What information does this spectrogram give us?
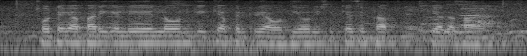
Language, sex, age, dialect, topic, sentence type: Hindi, male, 25-30, Marwari Dhudhari, banking, question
